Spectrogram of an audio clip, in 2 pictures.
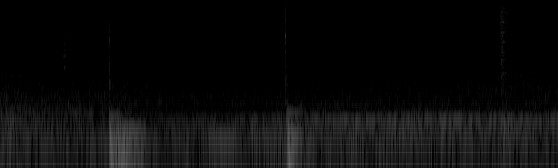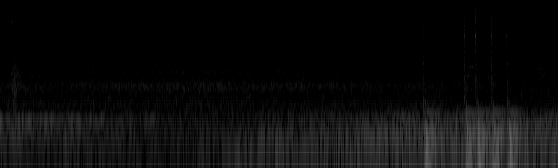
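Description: Short soft menu clicks tick now and then.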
